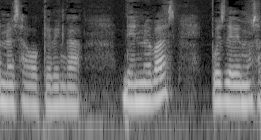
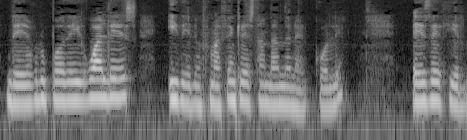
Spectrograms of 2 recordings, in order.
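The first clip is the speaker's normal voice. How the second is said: ordinary talk, nothing marked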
